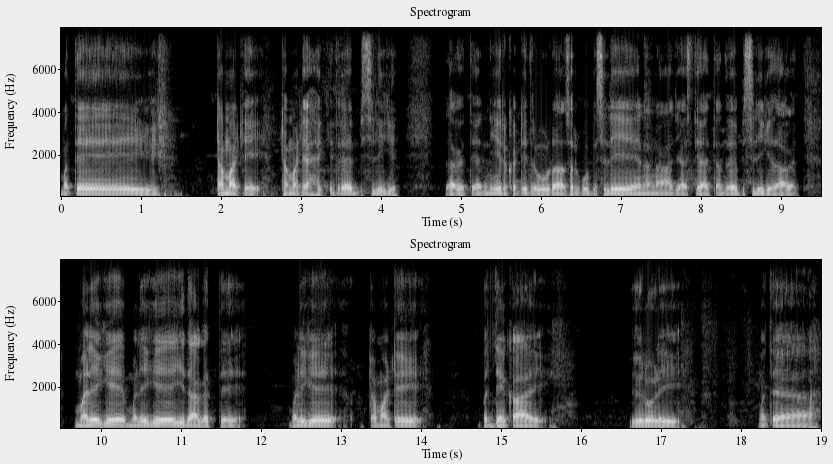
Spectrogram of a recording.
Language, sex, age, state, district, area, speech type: Kannada, male, 30-45, Karnataka, Vijayanagara, rural, spontaneous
